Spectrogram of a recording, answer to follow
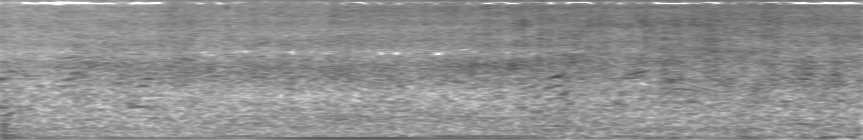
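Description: Outdoor street noise on a wet high street: a low rumble swells to its loudest about a second and a half in, then eases back.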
